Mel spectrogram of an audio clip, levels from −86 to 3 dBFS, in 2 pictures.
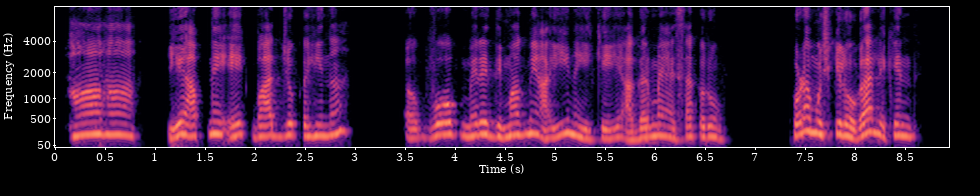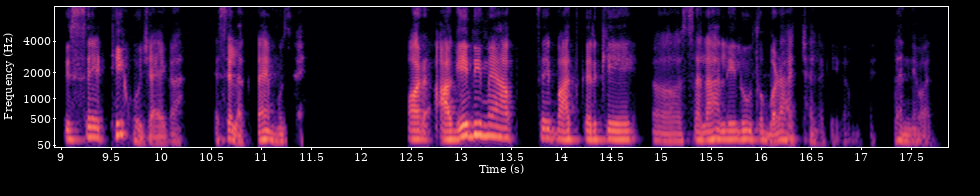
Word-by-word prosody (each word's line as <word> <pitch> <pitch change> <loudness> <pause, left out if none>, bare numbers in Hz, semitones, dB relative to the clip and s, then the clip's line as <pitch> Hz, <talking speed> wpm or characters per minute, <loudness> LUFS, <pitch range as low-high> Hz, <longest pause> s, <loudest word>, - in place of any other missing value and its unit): हाँ, 205 +4 +4
हाँ। 200 -3 0 0.3
ये 170 +7 +4
आपने 200 +3 +3
एक 200 0 0
बात 180 +2 +2
जो 200 +1 +1
कही 185 -1 -1
ना 190 +3 0 0.7
अ, - - -6
वो 180 +8 +1
मेरे 190 +4 +3
दिमाग 185 +2 +1
में 220 - +3
आई 155 -5 0
ही 205 +7 +1
नहीं 165 -10 +2
कि 145 +2 -2
अगर 155 +7 0
मैं 185 +1 +1
ऐसा 155 +3 -3
करूँ, 170 -3 -3 0.7
थोड़ा 215 +7 +5
मुश्किल 210 -3 +3
होगा, 185 +6 +5
लेकिन 190 -5 -1 0.4
इससे 135 +5 -1
ठीक 200 +3 +2
हो 90 - -7
जाएगा। 85 -1 -8 0.3
ऐसा - - -2
लगता 125 - -5
है 130 -2 +1
मुझे। 105 +1 -11 1.0
और 135 0 +2 0.2
आगे 135 +9 +6
भी 200 +1 +5
मैं 185 - +3
आपसे 155 -1 -3
बात 125 0 +1
करके 130 0 -1 0.3
अ, 110 -2 -8
सलाह 120 +5 -2
ले 130 0 -1
लूँ, 135 0 -2
तो 125 - -8
बड़ा 115 +3 -2
अच्छा 125 -4 -11
लगेगा 90 -2 -21
मुझे। - - -34 0.3
धन्यवाद। 100 -1 -11
170 Hz, 170 wpm, -25 LUFS, 130-195 Hz, 1.0 s, आगे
